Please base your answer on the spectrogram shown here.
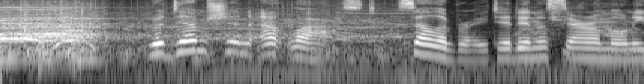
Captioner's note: applause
